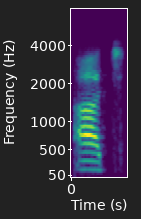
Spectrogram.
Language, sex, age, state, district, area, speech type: Bengali, male, 60+, West Bengal, South 24 Parganas, rural, conversation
